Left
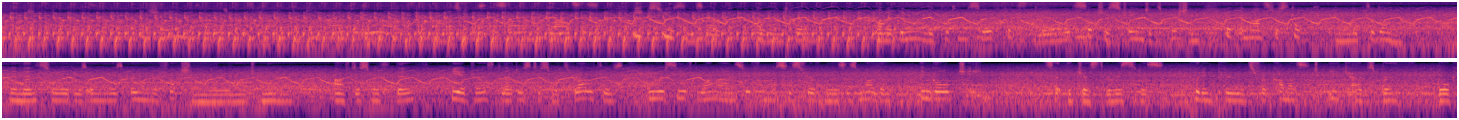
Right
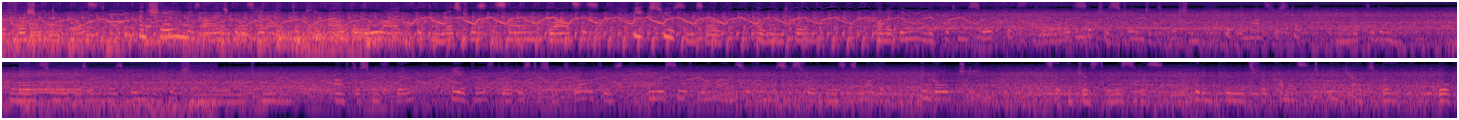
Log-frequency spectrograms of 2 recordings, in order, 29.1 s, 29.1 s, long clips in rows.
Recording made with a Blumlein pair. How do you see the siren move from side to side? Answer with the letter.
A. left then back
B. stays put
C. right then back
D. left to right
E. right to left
E.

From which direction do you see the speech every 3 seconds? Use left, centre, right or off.
right, centre, centre, left, left, left, left, left, left, left.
